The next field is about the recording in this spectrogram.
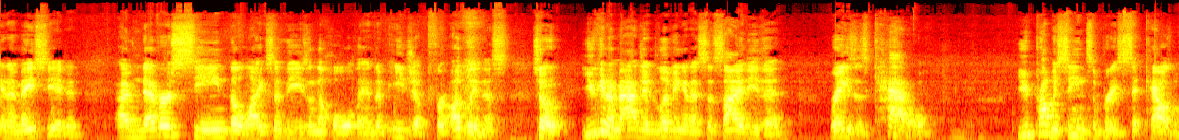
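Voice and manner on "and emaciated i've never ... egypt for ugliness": ordinary delivery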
